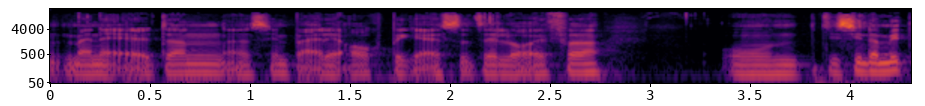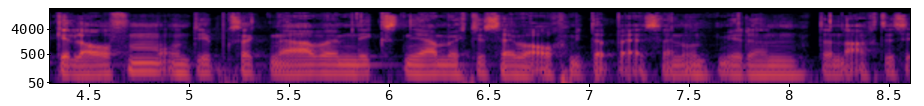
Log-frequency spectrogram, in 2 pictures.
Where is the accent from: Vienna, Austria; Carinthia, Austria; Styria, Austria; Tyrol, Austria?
Carinthia, Austria; Also ich wie man es ja an meiner Stimme hört, bin ich in Kärnten aufgewachsen, geboren, ähm, dort zur Schule gegangen und meine erste Station, also universitäre Station, war dann in Wien.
